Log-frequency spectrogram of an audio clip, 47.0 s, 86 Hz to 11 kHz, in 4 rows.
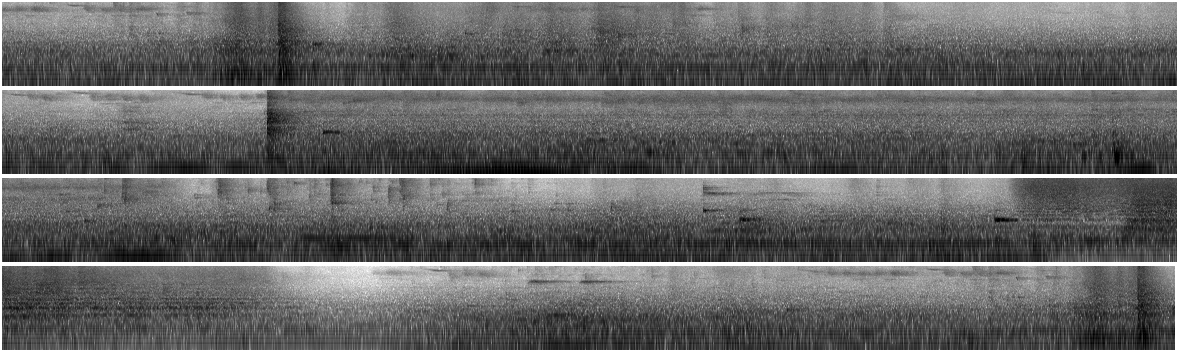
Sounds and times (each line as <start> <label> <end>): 0.0 Llaves de agua 32.9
